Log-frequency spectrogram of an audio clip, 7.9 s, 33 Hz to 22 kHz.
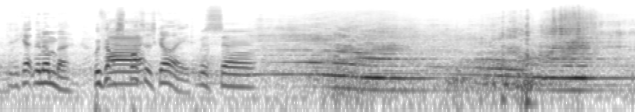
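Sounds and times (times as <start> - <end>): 
speech: 0.3 - 3.5, 4.1 - 4.7
race car passing at speed during qualifying: 2.6 - 7.9.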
